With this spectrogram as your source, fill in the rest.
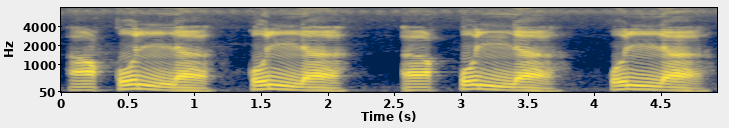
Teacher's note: seolah-olah lamnya yang tidak mempunyai tasdid ini seolah-olah bertasdid ya teman-teman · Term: idgham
